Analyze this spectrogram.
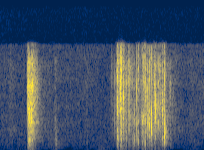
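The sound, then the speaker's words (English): Playing cards being shuffled before some cards are pulled: a brief papery riffle, then a longer, denser flutter of cards lasting under a second, crisp and moderately loud with no talking. “And also, while we're sitting shuffling,”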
